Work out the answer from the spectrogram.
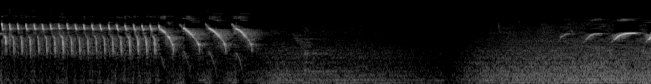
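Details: Canary singing a fast rolling trill of rapid repeated notes, then a few downward-sweeping chirps, a quiet pause with faint low background rumble, and brief high rising whistles at the end.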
